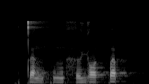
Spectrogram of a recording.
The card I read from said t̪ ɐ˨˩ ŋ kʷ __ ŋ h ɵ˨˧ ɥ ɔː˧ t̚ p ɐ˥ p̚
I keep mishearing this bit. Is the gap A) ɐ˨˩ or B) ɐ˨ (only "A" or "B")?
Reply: B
